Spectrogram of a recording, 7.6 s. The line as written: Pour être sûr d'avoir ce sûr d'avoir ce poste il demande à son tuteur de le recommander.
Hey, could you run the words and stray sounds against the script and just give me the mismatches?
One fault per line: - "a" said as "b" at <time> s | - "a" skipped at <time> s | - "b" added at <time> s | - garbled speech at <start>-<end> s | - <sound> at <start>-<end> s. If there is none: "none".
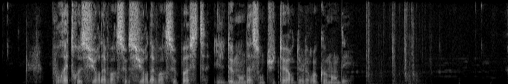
- squeak at 5.5-6.5 s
